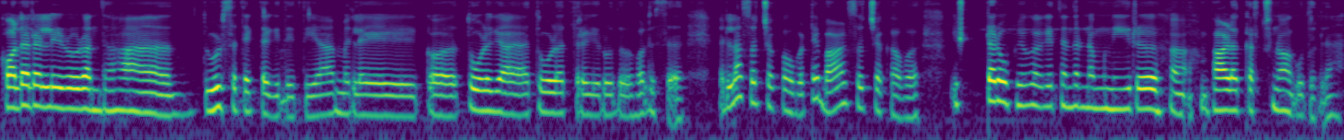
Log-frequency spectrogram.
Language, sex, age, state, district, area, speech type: Kannada, female, 45-60, Karnataka, Chikkaballapur, rural, spontaneous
